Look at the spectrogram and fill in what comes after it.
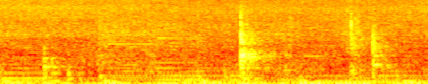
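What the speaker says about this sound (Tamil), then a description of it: "இது எல்லாமே பச்சை வாசனை போகிறதுக்காக தான் வதக்கிறது" Finely chopped cabbage, coriander, curry leaves and mint sautéing in a pan, a close, brief sizzle with stirring scrapes and a sharp clink of the spoon against the pan partway through.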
